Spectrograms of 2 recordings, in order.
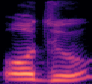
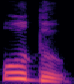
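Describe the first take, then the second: First: The middle consonant is a j sound. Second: The middle consonant is a d sound. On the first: This is the Bengali form. "আমরা যেটাকে বলি অজু" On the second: This is the Arabic form. "আরবিতে সেটা হচ্ছে উদু"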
